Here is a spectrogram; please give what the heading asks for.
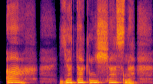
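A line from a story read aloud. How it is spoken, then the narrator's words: Barely audible whisper. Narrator (Russian): шепчет ему еле слышно Таня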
